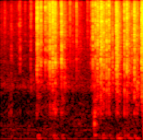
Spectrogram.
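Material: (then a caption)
Baked biscuit. A small, round, crunchy rusk, its coating mostly removed and the dry biscuit left solid, is scraped and shaved with a box cutter blade so crumbs fall. After a quiet start, bursts of dry, bright scratching and crackling come in from about half a second, pause briefly, then return in quick, rasping strokes until the end.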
